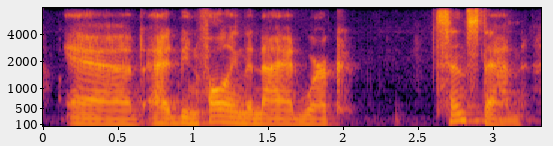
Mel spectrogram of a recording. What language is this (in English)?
English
